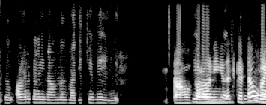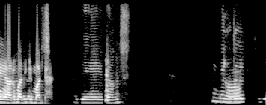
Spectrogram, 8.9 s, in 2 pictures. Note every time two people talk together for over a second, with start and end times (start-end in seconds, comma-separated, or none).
3.3-5.3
